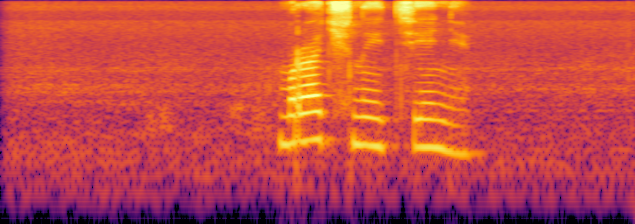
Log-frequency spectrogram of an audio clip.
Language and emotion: Russian, neutral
